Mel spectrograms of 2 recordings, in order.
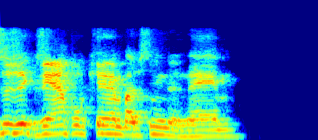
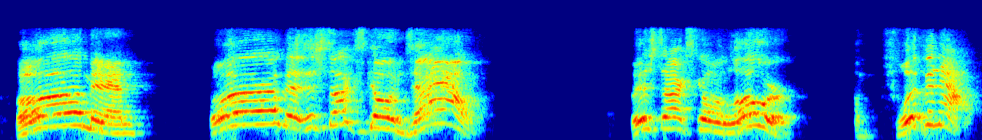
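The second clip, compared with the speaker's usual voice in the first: panicked trader; 9 semitones higher than usual. Retold or imitated. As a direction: play the trader losing his nerve as the stock drops. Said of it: "Kim gets scared".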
